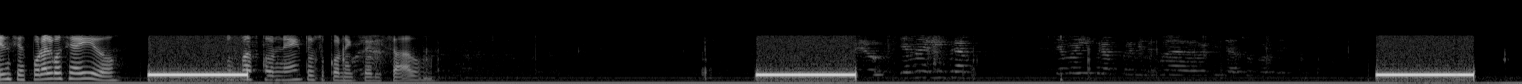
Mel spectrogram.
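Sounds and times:
speech: 0.0s - 1.7s, 2.4s - 4.4s
ringback tone of an unanswered telephone call: 1.5s - 2.5s, 7.6s - 8.6s, 13.8s - 14.8s.

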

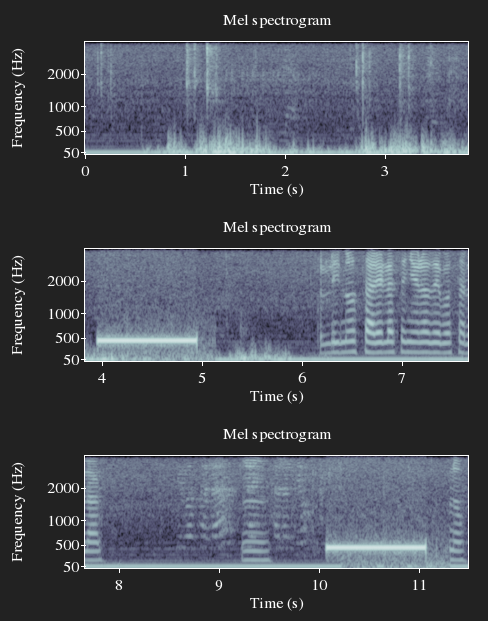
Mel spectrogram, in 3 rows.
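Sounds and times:
ringback tone of an outgoing telephone call through the phone line: 4.0s - 5.0s, 10.1s - 11.2s
speech: 6.5s - 8.0s, 9.2s - 10.2s.

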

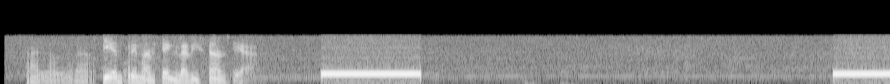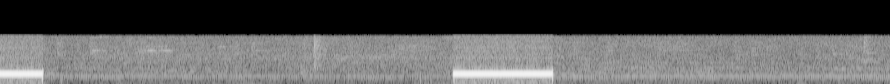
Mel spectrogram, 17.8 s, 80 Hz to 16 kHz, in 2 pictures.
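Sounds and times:
speech: 0.3s - 2.6s
telephone ringback tone while a call is placed in Peru: 3.2s - 4.2s, 8.4s - 9.4s, 13.4s - 14.5s.

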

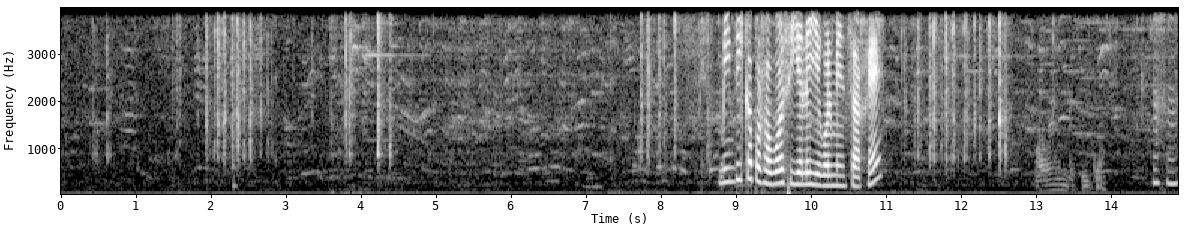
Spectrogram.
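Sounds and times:
keyboard typing a message during a customer-service phone call: 1.5s - 2.9s, 3.6s - 4.5s, 7.6s - 8.8s, 11.2s - 12.7s
speech: 8.8s - 11.0s.

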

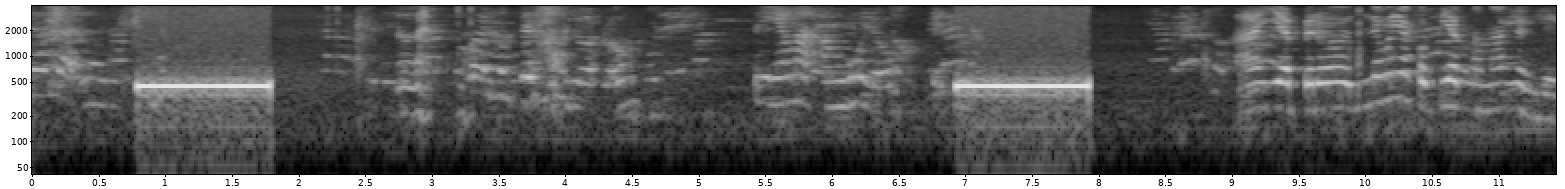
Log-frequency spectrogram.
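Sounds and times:
telephone dial tone as a call is placed: 0.8s - 1.8s, 7.0s - 8.0s
speech: 9.9s - 11.4s.

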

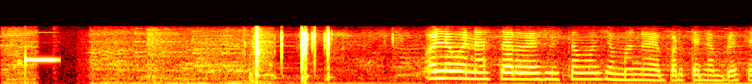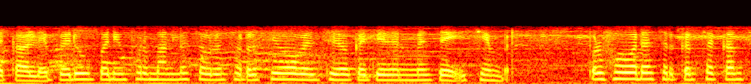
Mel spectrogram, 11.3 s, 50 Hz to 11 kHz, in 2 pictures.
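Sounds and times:
voicemail beep tone before recording a message: 0.2s - 0.5s
speech: 3.2s - 11.2s.

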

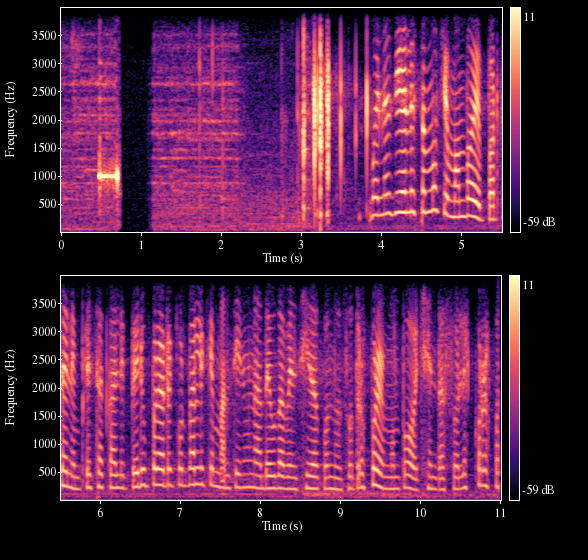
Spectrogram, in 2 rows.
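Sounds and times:
faint noise: 0.0s - 11.0s
voicemail beep marking start of message recording: 0.5s - 0.8s
speech: 3.9s - 11.0s.

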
